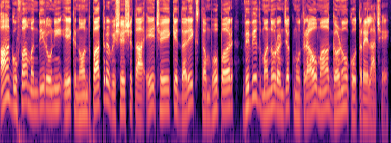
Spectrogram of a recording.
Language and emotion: Gujarati, neutral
